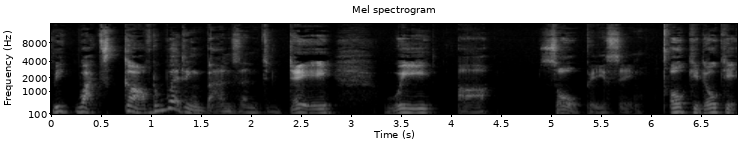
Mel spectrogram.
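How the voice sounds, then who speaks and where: Husky, lively Glaswegian man. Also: lowish voice. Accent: Glaswegian Scottish. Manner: jokey, self-mocking, chatty with viewers. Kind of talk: live-streamed craft demonstration.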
